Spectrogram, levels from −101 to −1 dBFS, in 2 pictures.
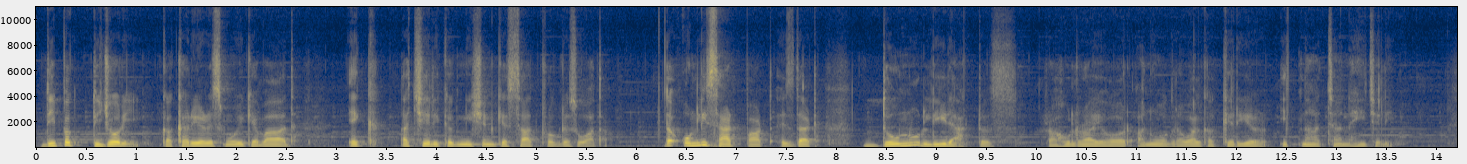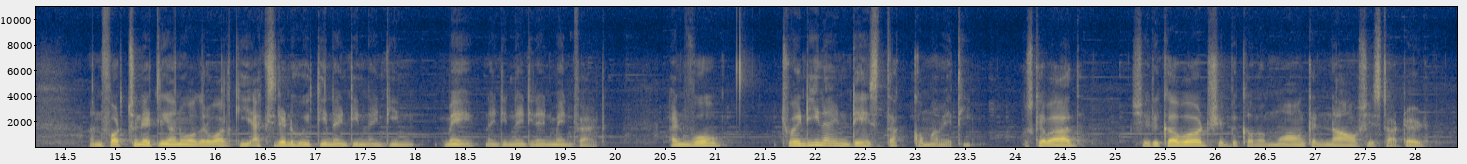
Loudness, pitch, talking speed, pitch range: -25 LUFS, 125 Hz, 140 wpm, 115-140 Hz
